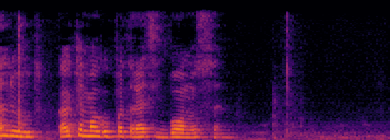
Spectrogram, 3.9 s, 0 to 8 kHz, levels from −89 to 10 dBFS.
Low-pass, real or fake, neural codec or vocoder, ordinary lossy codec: 7.2 kHz; fake; autoencoder, 48 kHz, 32 numbers a frame, DAC-VAE, trained on Japanese speech; AAC, 48 kbps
